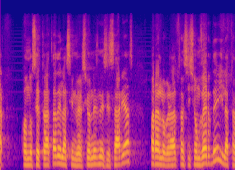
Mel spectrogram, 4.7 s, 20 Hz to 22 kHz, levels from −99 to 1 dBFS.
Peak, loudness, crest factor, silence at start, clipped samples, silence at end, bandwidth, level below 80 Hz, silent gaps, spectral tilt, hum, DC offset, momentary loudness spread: -4 dBFS; -21 LUFS; 16 dB; 0 s; under 0.1%; 0 s; 16 kHz; -66 dBFS; none; -4.5 dB/octave; none; under 0.1%; 6 LU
